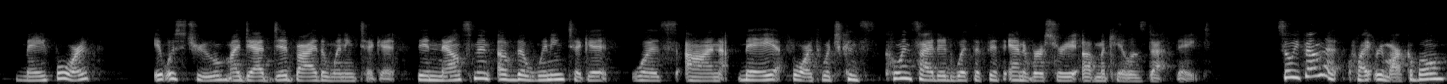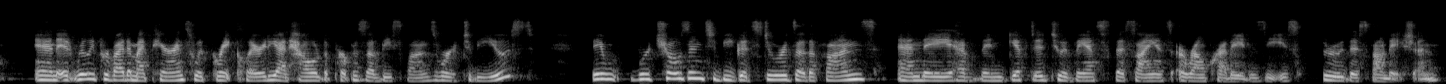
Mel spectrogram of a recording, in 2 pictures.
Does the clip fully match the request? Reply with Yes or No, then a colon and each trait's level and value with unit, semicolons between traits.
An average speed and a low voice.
No: average, 170 wpm; high, 205 Hz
